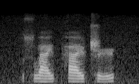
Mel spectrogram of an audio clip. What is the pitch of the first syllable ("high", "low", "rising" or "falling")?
rising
